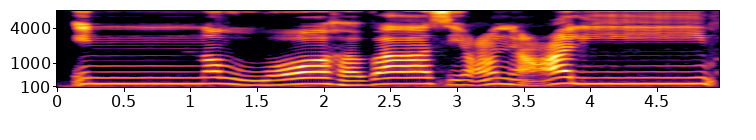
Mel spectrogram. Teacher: اللہ موٹا ہو رہا ہے کیونکہ اللہ سے پہلے زبر آ رہا ہے نون کے اوپر، دیکھ لیں. ٹھیک ہے، اللہ سے پہلے زبر آئے پیش آئے اللہ موٹا ہو جاتا ہے، اللہ کو موٹا پڑھتے ہیں.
